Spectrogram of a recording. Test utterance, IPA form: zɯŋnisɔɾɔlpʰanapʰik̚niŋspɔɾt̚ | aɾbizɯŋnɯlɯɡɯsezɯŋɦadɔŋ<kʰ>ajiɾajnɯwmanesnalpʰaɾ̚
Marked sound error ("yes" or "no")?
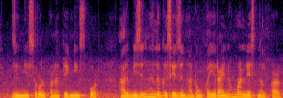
yes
